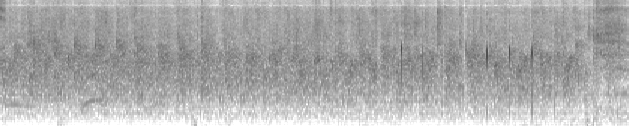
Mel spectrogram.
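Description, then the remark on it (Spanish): A crowd applauds the accompanying guitarist and percussionist steadily for several seconds, a dense wash of many hands clapping, with a few sharper individual claps standing out near the end before it fades. “Y este aplauso es para ellos.”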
